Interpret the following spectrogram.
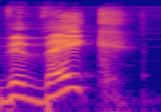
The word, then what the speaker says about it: Vivek: welcome Richard good evening Vivek okay that kind of sounds like cake but still thank you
